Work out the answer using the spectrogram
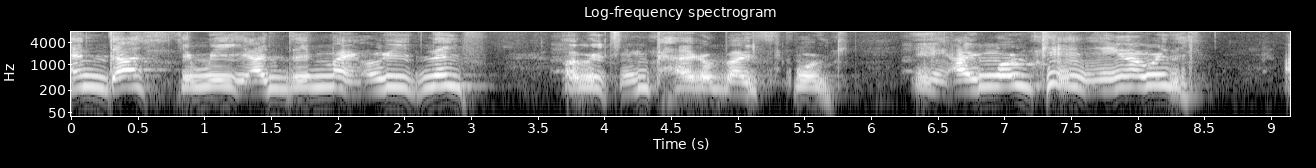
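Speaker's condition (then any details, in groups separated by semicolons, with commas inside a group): Cerebral palsy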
